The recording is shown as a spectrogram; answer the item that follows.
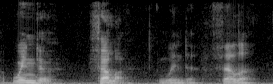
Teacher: So in the case of window, in some accents, we completely unround and move to schwa.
